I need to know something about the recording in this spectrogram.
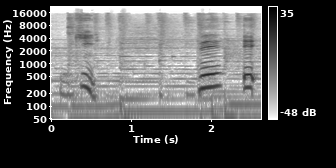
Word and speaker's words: guide: Avec le I, cela va donner Gui. D et E.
